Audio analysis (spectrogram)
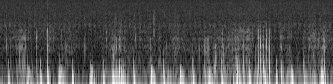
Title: My Heartbeat Sounds I can feel my heart pounding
